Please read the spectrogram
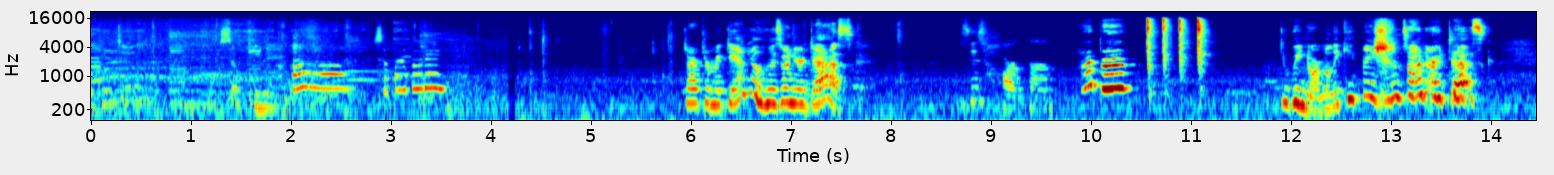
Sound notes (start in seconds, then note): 10.4 kissing sound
